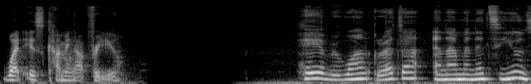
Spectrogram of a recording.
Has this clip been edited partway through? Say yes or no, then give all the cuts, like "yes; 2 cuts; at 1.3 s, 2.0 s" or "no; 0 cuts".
yes; 1 cut; at 3.7 s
